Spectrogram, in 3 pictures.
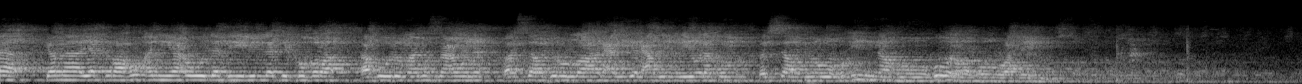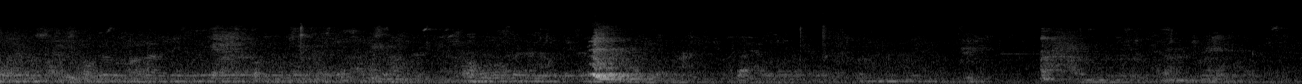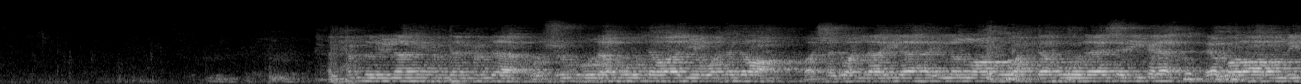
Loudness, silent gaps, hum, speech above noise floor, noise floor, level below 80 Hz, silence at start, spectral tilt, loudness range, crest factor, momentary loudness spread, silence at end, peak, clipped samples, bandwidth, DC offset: -20 LUFS; none; none; 39 dB; -58 dBFS; -60 dBFS; 0 s; -5.5 dB/octave; 21 LU; 18 dB; 18 LU; 0 s; -4 dBFS; under 0.1%; 10 kHz; under 0.1%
